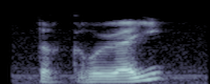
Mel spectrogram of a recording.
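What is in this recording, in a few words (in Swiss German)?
"kruej", Haut Rhin; vin; crucheterre cuite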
